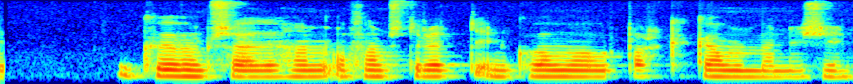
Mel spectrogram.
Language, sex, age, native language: Icelandic, male, 15, Icelandic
